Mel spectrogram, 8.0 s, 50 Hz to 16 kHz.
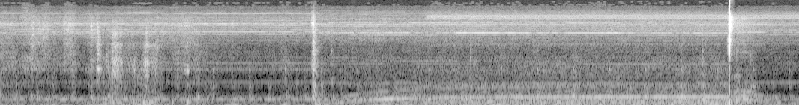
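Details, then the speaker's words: New Holland TM120 tractor cab blower, ignition on; the blower was blowing its 25 A fuse. It hums steadily for about five seconds, then a snap with a flash as the fuse burns, meaning a short somewhere in the circuit. "so our blower ran for about i don't know five seconds and then you saw that little flash pull that fuse back out there you can see how it burned up and that's what a fuse is for quickly that means short somewhere"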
